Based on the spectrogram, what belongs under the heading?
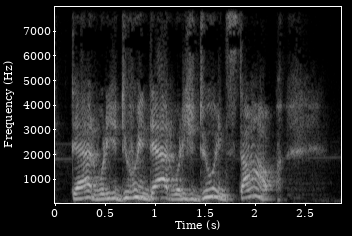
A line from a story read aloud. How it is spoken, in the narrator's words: I yell back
